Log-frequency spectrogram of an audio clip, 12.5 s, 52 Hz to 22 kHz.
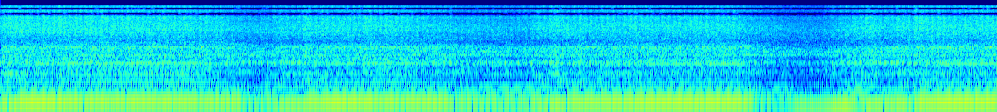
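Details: Freshly installed 1500hp Cummins diesel, run without coolant, cam break-in sweeping about 1000–2000 rpm during hot re-torque: deep even drone at raised idle, dipping and recovering cleanly, steady beat. Normal high idle.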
